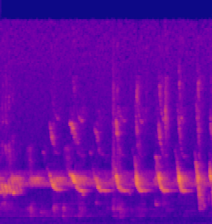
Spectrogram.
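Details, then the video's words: Canary trained with lovebird phrases gives sharp downslurred chirps, repeated about every third of a second, against a steady high-pitched whine. "Kenari gacor isian love bird"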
